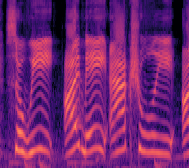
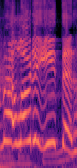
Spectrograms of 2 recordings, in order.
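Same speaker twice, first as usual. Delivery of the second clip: usual speaking voice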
